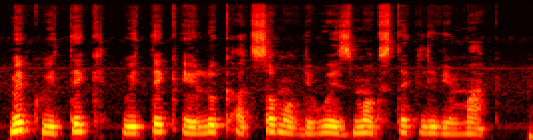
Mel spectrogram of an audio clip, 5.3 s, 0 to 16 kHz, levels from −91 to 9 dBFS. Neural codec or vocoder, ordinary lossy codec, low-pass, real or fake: none; none; 14.4 kHz; real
